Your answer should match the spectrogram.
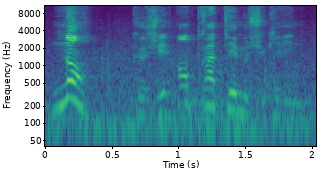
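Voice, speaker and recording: A man's voice: on the high side, sing-song, brisk, noisy background. A man playing a learned, formal and fussy scholar of magic in a comic fantasy audio drama, precise and prone to repeating himself. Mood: fussy, flustered. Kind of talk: French fantasy comedy audio fiction acting.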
